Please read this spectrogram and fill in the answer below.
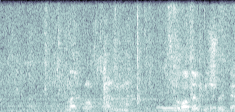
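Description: Faint voice sounds over a low steady background: a short voiced utterance about two-thirds of a second in and another near the end.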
